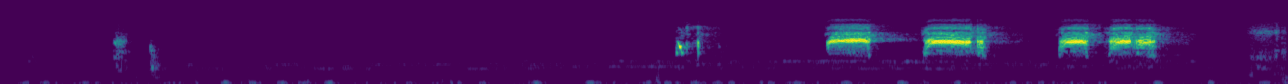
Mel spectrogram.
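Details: Trained female black francolin (kala teetar) giving harsh, grating, buzzy notes. A couple of faint short calls come first, then a quick run of five loud rasping bursts over about a second and a half.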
